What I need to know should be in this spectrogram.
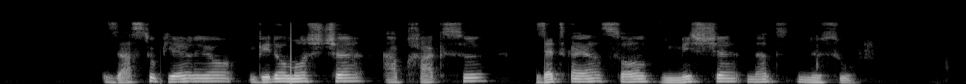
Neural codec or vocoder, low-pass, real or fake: none; 7.2 kHz; real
